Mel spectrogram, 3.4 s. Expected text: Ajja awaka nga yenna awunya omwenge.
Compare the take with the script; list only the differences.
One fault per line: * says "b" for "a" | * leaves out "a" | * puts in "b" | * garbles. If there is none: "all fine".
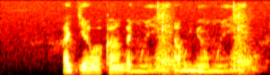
* says "omwenge" for "yenna"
